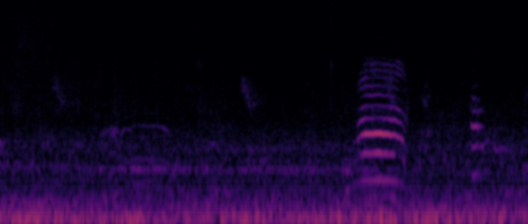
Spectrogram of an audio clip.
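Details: Single loud, arched meow from a calico cat wanting to communicate, followed by a brief fainter call, against a steady low rumbling background.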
